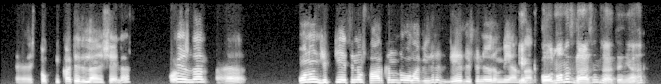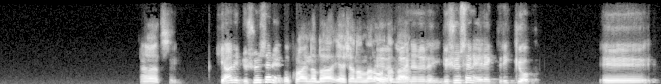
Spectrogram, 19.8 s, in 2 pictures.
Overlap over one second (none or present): none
